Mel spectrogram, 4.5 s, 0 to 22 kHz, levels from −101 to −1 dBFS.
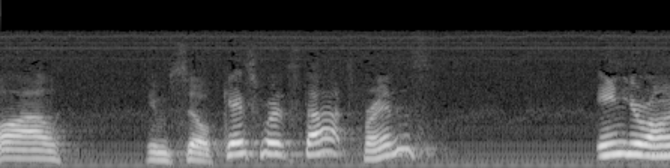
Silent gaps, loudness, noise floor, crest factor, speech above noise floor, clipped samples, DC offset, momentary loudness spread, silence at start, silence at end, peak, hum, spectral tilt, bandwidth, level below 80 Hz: none; -24 LUFS; -53 dBFS; 16 dB; 30 dB; under 0.1%; under 0.1%; 12 LU; 0 s; 0 s; -8 dBFS; 60 Hz at -45 dBFS; -8 dB/octave; 11 kHz; -56 dBFS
